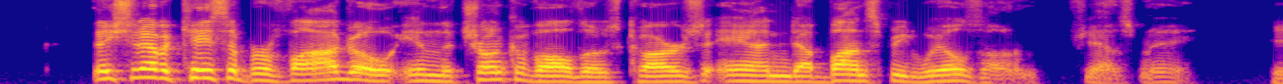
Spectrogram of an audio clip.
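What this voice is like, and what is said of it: Strained, fading hoarse voice. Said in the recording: “I'm losing my voice. ... slowly whittling away.”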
